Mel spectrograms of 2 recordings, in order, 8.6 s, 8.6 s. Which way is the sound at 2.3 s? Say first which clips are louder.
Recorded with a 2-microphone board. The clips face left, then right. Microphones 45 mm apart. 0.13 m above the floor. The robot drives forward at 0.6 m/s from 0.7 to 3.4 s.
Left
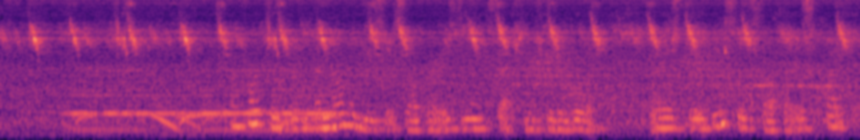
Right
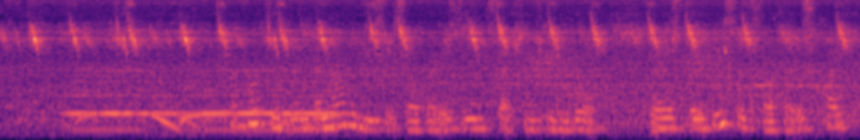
Left 2 dB; 15° left (ahead or behind).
